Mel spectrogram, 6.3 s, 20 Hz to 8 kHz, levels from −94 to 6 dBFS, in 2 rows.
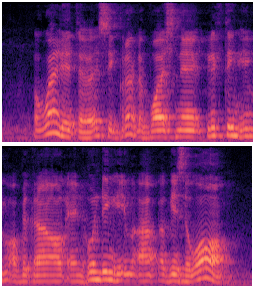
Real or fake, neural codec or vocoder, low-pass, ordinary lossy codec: fake; codec, 16 kHz, 2 kbps, FunCodec, trained on LibriTTS, 25 frames a second; none; none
